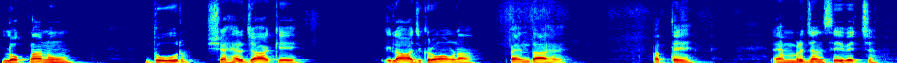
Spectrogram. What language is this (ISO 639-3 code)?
pan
